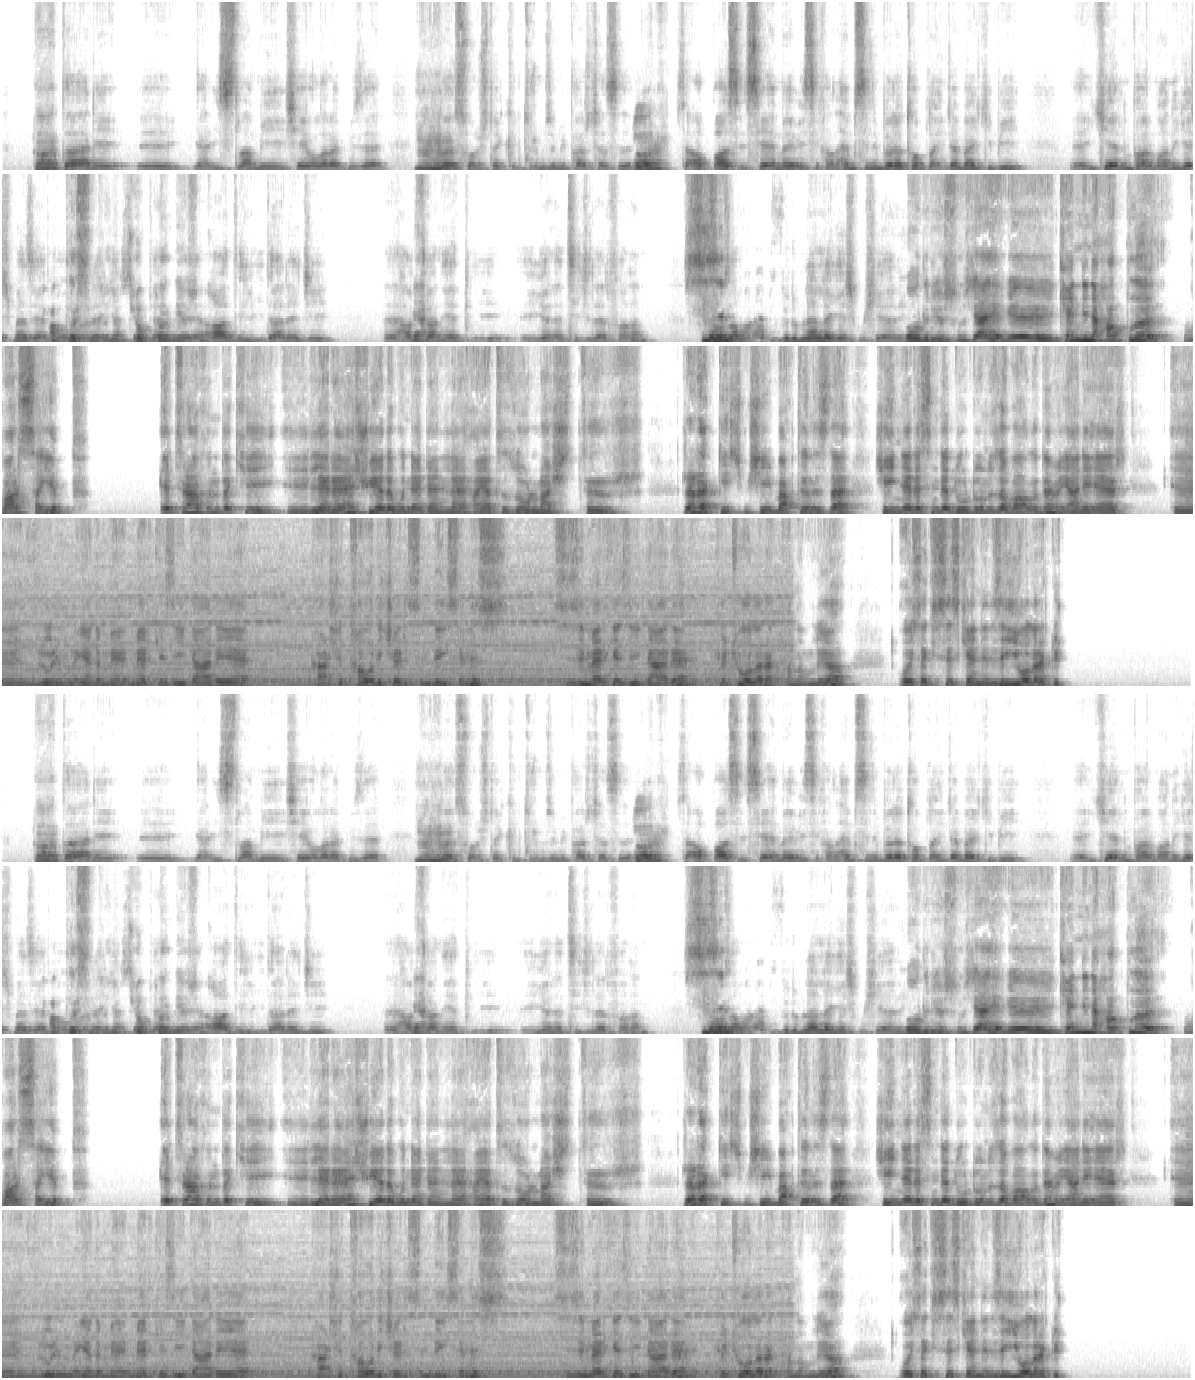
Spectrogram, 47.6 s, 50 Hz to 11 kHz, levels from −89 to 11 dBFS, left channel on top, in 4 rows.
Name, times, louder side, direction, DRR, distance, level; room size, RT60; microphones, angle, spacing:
voice 1, 0.4-3.8 4.2-6.3 6.8-10.2 10.7-15.2 15.7-18.4 19.0-21.0, left 2 dB, 85° left, 1.4 m, -33 dB
voice 2, 4.1-4.5 6.3-6.7 12.4-14.0 16.0-16.2 18.8-19.3 20.9-24.7 25.4-30.2 30.6-35.1 35.5-38.3 38.8-40.8 41.3-44.3 44.7-46.3, left 1 dB, 15° left, 0.5 m, -26 dB
sound 1, 35.7-43.7, equal, 55° left, 1.5 m, -35 dB
6.6 x 2.3 x 2.6 m
head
